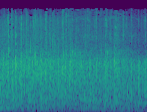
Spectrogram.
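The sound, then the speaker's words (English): Steady audience applause, a dense wash of many hands clapping at once, fairly loud and even throughout with no voices standing out. “I love this, applause for breaking up.”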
